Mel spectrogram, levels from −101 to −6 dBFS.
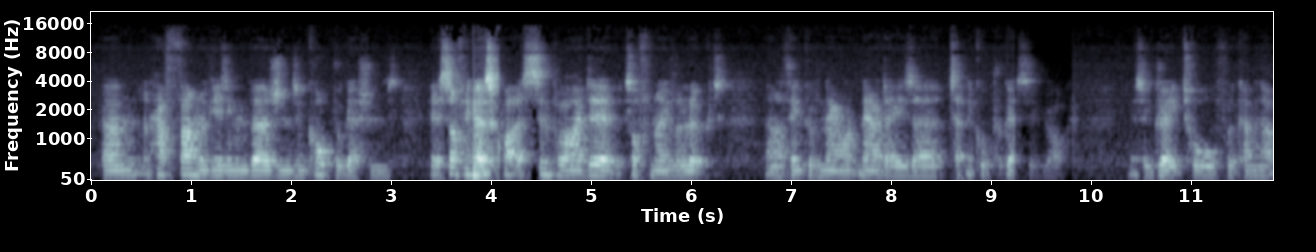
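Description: At 3.83 s the level jumps up by about 15 dB with no ramp, and the background noise rises with the sound, holding until 4.09 s before dropping back. A second sudden gain jump at 9.24 s cuts the level by about 14 dB, again taking the noise floor down with it, and recovers at 9.82 s. Both steps are likely a digital gain change applied from one sample to the next.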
